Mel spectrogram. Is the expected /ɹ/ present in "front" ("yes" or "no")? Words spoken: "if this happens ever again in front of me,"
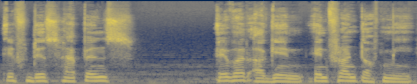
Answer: yes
